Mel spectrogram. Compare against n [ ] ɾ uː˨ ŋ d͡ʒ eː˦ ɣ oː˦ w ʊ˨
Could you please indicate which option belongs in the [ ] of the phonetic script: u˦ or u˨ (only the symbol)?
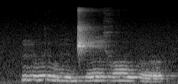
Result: u˦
